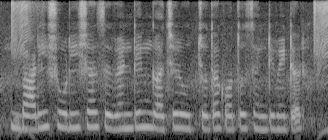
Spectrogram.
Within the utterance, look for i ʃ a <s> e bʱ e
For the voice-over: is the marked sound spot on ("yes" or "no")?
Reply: yes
